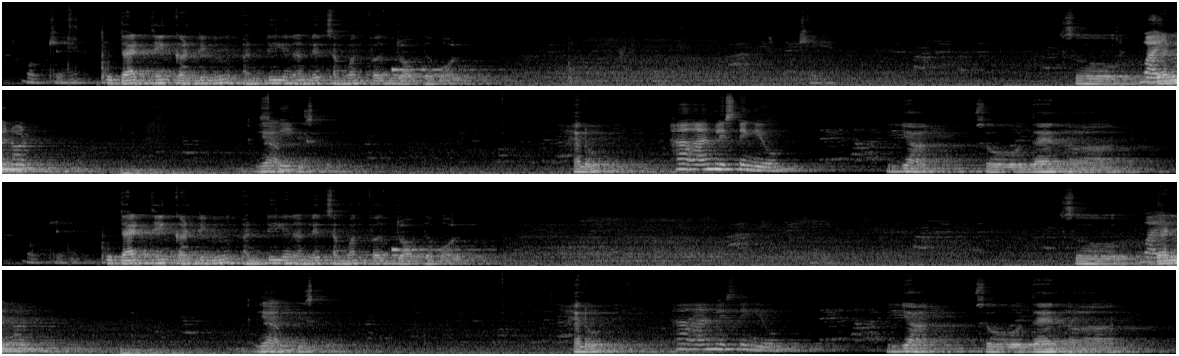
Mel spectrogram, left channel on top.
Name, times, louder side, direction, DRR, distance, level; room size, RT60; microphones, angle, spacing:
voice 1, 0.2-1.1 5.6-6.7 8.0-8.4 11.4-12.2 12.5-12.6 14.3-14.8 18.4-19.7, left 7 dB, 85° left, 0.4 m, -31 dB
voice 2, 1.0-4.6 7.3-7.5 7.8-7.9 8.9-9.3 10.6-11.2 11.5-11.8 13.6-13.7 14.1-14.8 16.7-16.8 17.3-17.8 20.0-22.9, equal, 5° right, 0.7 m, -29 dB
sound 1, 5.0-18.6, equal, 70° right, 2.1 m, -45 dB
11.0 x 5.7 x 7.2 m
head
